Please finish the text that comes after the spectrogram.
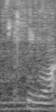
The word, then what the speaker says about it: quinoa: And there's some like stir-fried vegetables with quinoa. Quinoa, I said it right, I was going to say quinoa.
